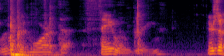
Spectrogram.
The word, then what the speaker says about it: phthalo: bit more of the phthalo green. There's a P in phthalo, which makes no sense to me. It's like psychic, right? There's a P in there for no reason.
